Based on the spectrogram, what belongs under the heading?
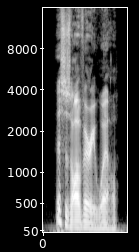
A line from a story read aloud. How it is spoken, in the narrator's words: said the doctor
